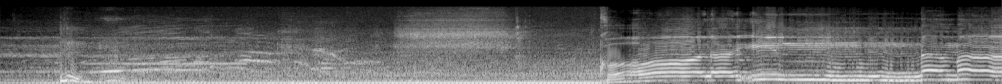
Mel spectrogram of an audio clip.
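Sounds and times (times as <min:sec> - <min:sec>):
steady low hum: 0:00.0 - 0:10.0
audience calling out: 0:00.2 - 0:04.0.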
